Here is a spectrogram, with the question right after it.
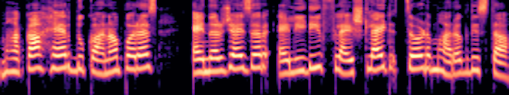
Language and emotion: Goan Konkani, neutral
